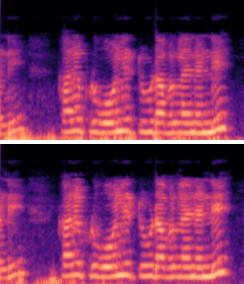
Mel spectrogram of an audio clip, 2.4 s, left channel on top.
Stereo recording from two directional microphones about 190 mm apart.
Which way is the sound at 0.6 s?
15° left (ahead or behind).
